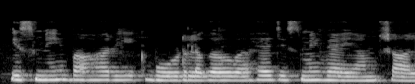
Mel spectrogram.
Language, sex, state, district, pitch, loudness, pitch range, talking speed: Hindi, male, Odisha, Nuapada, 200 Hz, -14 LUFS, 190-205 Hz, 160 wpm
